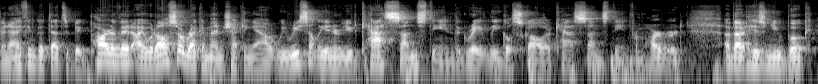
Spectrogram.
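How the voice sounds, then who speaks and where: Reading viewer donations on his live stream, this native Spanish speaker keeps things casual, his lowish voice broken by ums and restarts as he thinks out loud.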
